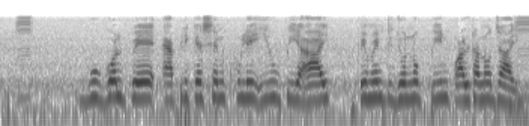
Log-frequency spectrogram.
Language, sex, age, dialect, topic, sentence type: Bengali, female, 25-30, Northern/Varendri, banking, statement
